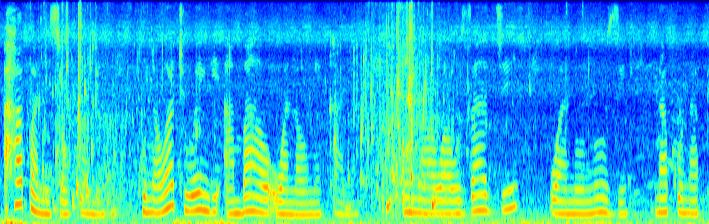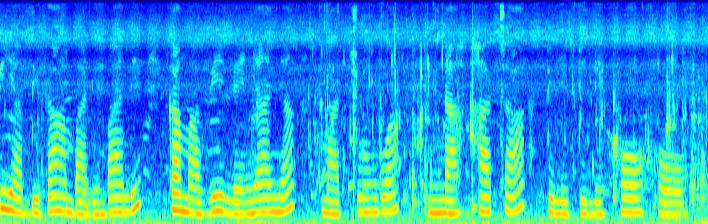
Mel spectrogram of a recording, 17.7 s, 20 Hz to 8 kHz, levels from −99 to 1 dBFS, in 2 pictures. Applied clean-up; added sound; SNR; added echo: none; Waves, surf; 7 dB; none.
